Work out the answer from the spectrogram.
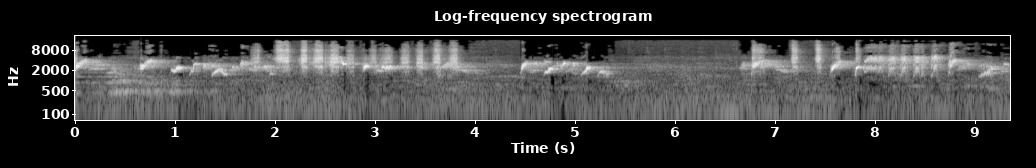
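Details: Red-whiskered bulbul singing short, rich whistled phrases that warble and slur up and down. Bursts of sharp clicks are mixed in, and a quiet pause falls midway before the bird resumes its lively phrases.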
